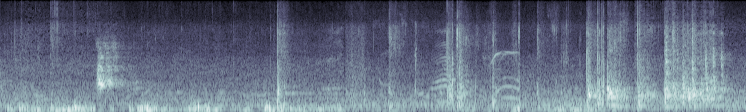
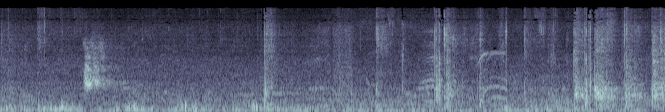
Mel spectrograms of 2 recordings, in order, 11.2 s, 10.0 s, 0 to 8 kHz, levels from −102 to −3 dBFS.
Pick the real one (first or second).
first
